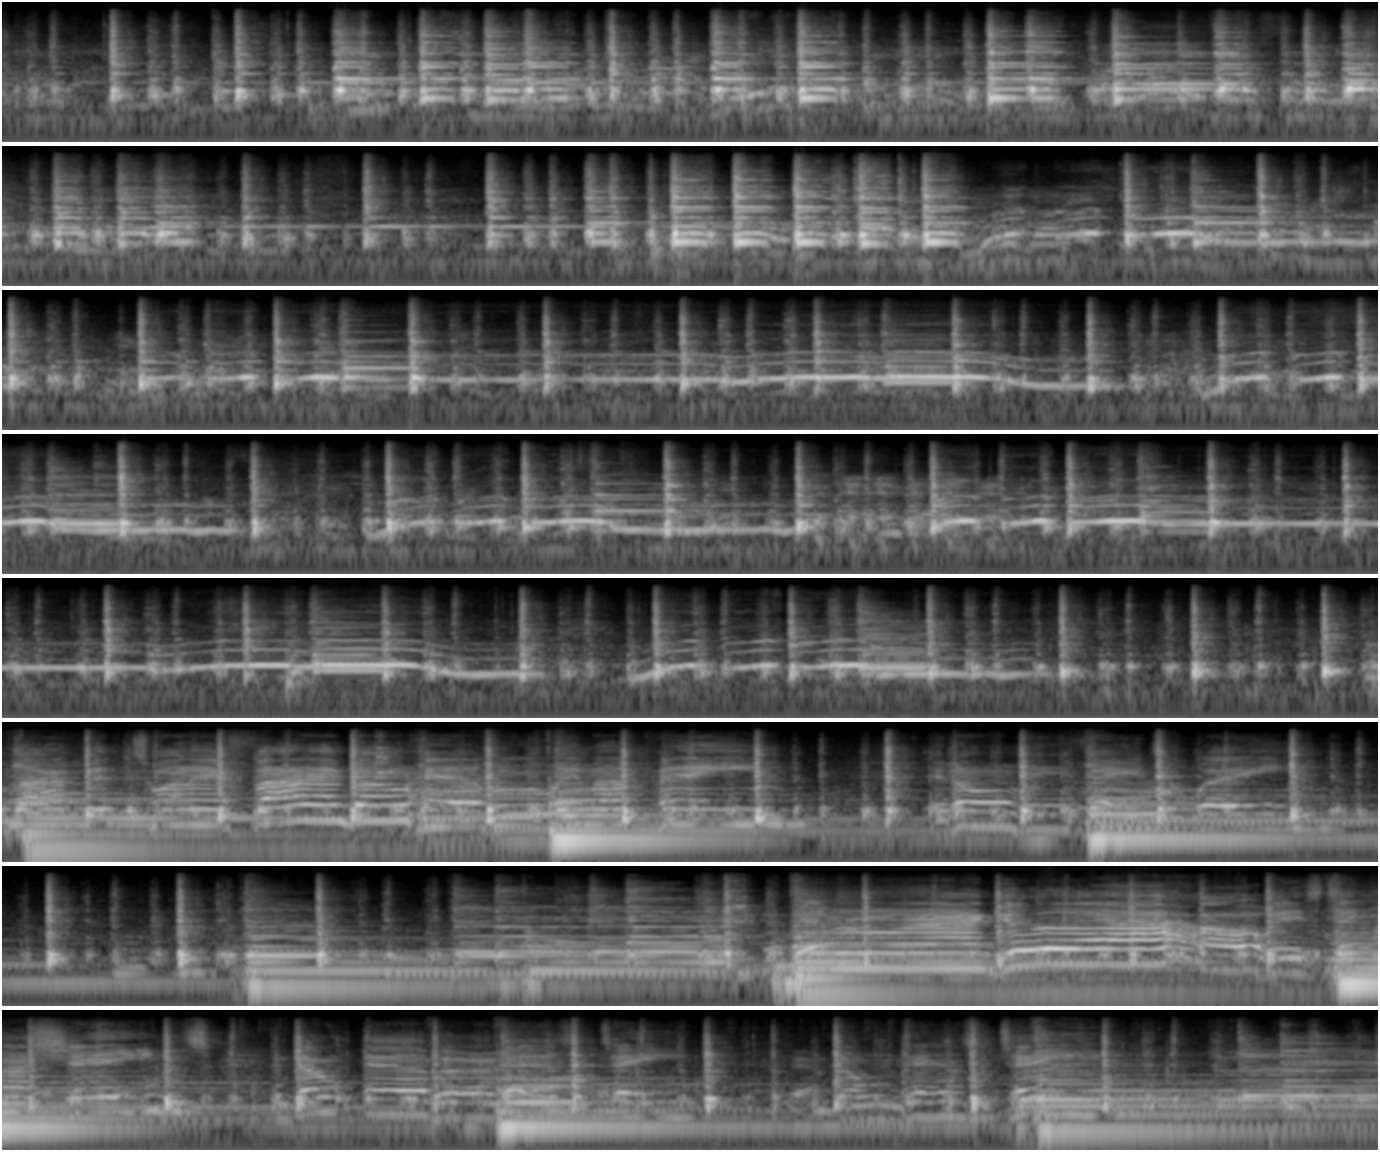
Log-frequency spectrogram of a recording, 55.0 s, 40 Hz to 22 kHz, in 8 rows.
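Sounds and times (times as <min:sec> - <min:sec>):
acoustic guitar: 0:00.0 - 0:55.0
mandolin: 0:00.0 - 0:55.0
upright double bass: 0:00.5 - 0:11.8, 0:34.3 - 0:55.0.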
